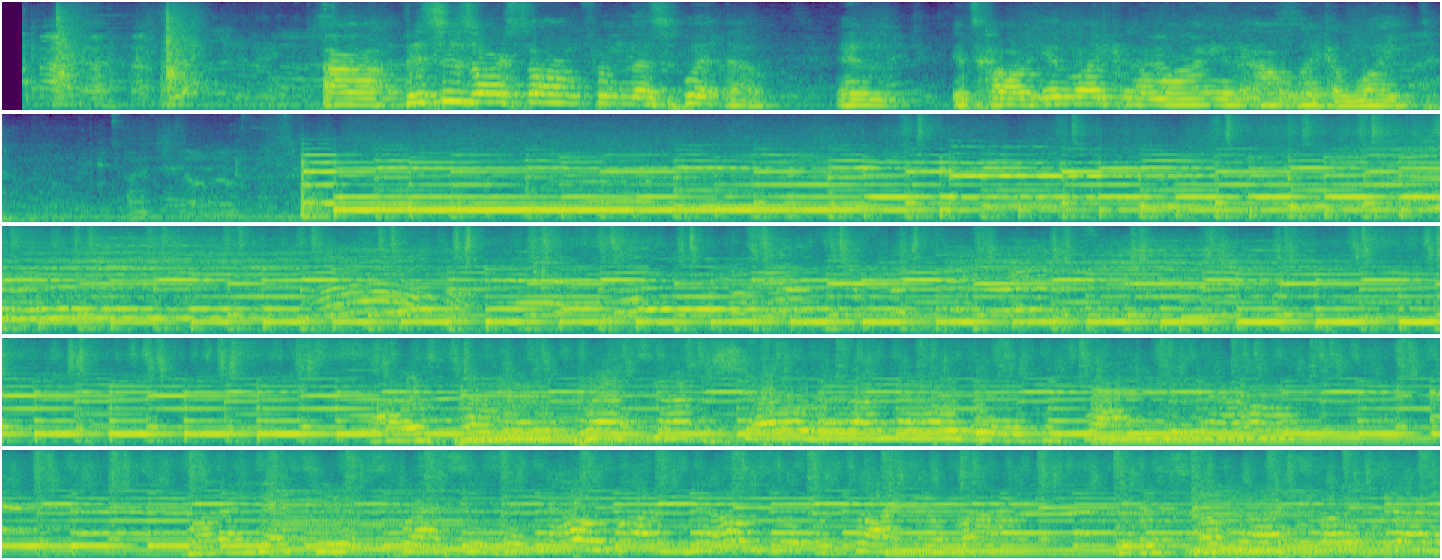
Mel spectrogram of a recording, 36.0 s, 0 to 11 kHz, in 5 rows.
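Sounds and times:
guitar: 6.2s - 35.9s
folk band playing: 10.5s - 35.9s
shaker rhythm: 11.7s - 35.9s.

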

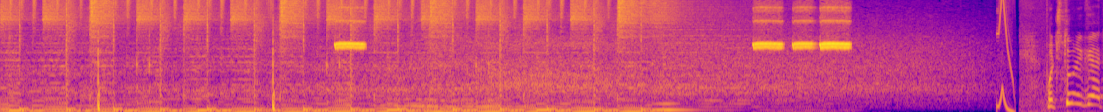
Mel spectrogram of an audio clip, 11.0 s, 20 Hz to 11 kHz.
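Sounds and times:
intro music: 2.8s - 7.6s
referee's whistle blasts: 3.3s - 3.8s, 7.5s - 8.6s.

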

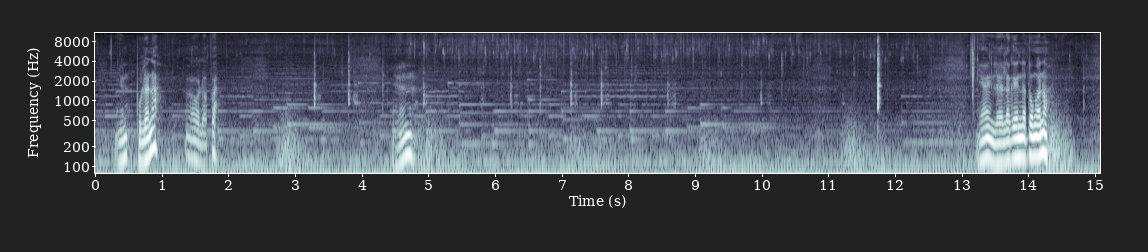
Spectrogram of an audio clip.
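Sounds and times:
music with long held notes: 0.0s - 15.0s
garlic sizzling in oil: 1.0s - 13.4s
metal spoon scraping a pan: 3.2s - 8.0s.

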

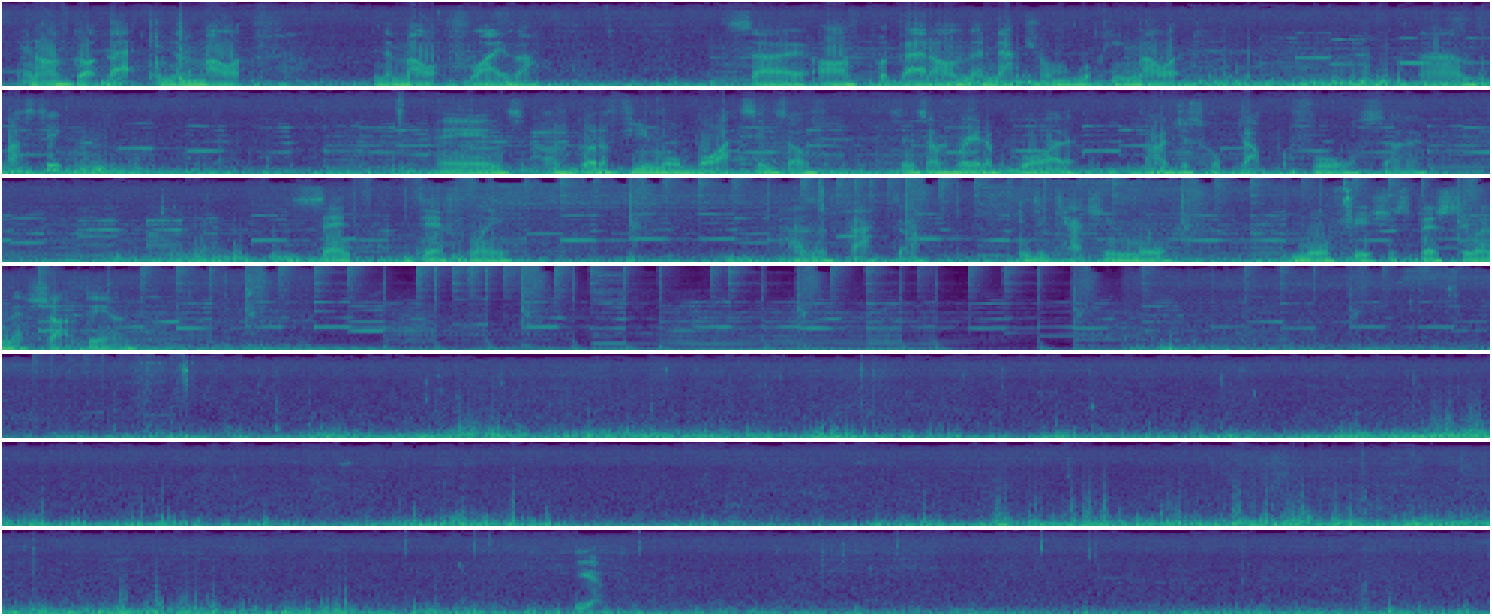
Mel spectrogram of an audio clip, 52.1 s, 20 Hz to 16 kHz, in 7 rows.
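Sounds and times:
wind buffeting microphone: 0.0s - 24.3s, 27.9s - 52.0s
background music: 0.0s - 30.7s.

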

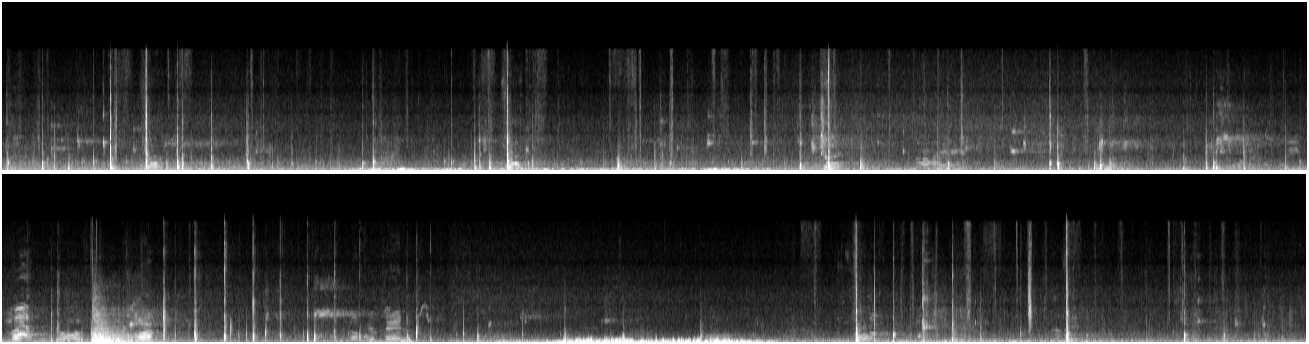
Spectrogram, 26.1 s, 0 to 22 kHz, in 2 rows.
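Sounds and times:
shoe squeaks: 0.3s - 2.8s, 4.8s - 5.5s, 6.2s - 13.4s, 16.1s - 16.8s, 24.8s - 26.0s
tennis ball struck by rackets: 4.7s - 5.4s, 8.0s - 8.7s, 21.5s - 23.0s.

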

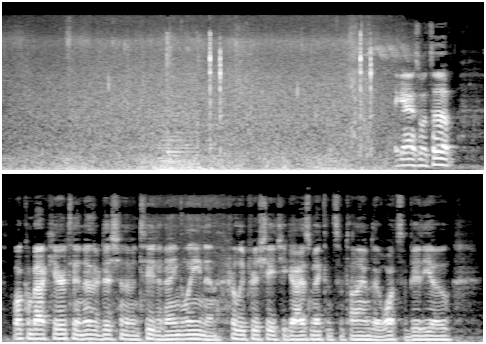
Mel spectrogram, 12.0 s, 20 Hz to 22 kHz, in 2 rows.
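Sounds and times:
rushing water: 0.0s - 5.4s
short sharp ticks: 4.4s - 4.8s.

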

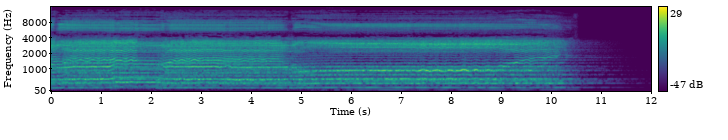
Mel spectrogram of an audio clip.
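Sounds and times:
male choir chanting: 0.0s - 11.0s.

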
